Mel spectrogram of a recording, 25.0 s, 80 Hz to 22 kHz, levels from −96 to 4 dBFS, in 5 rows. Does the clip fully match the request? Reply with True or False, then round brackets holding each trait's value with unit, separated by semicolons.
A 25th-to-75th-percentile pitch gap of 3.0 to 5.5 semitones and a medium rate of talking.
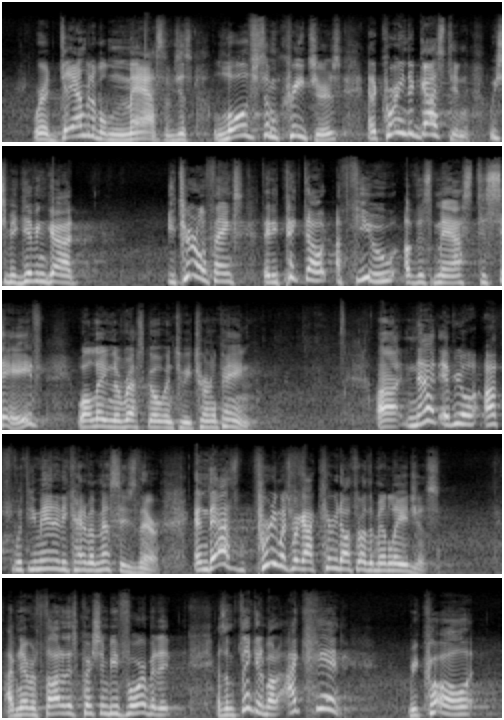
True (4.9 semitones; 185 wpm)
